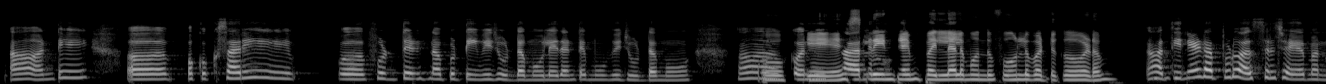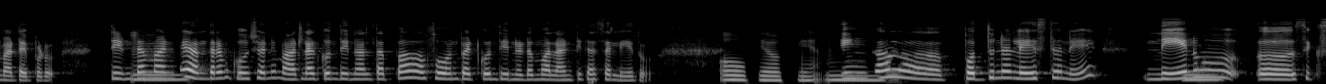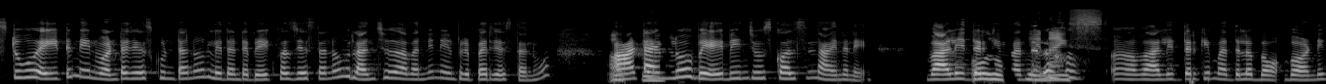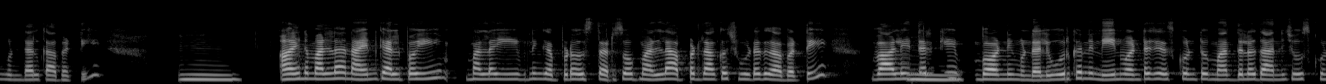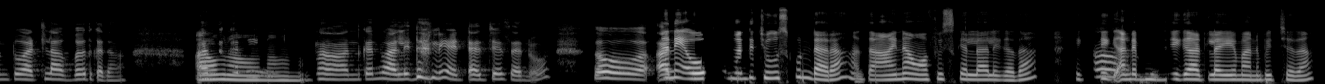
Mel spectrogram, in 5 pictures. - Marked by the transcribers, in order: in English: "ఫుడ్"; in English: "మూవీ"; in English: "స్క్రీన్ టైమ్"; giggle; in English: "సిక్స్ టూ ఎయిట్"; in English: "బ్రేక్‌ఫాస్ట్"; in English: "లంచ్"; in English: "ప్రిపేర్"; in English: "బేబీని"; giggle; other background noise; tapping; in English: "నైన్‌కి"; in English: "ఈవినింగ్"; in English: "సో"; chuckle; in English: "అటాచ్"; in English: "సో"; in English: "హెక్టిక్"; in English: "బిజీగా"
- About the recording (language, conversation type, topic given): Telugu, podcast, అందరూ కలిసి పనులను కేటాయించుకోవడానికి మీరు ఎలా చర్చిస్తారు?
